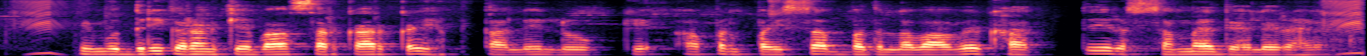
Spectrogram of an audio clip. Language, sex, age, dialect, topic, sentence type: Bhojpuri, male, 25-30, Northern, banking, statement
